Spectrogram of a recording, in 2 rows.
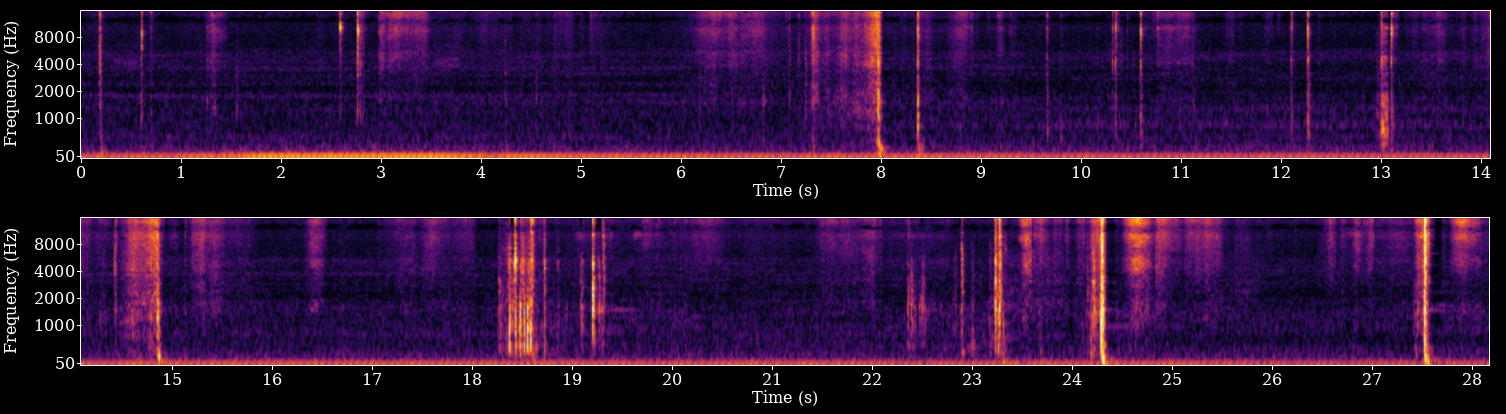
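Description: The 2022 Audi SQ5 Sportback's turbocharged V6 idling with a steady low hum that swells briefly about two seconds in, with a scattering of sharp clicks and knocks on top.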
